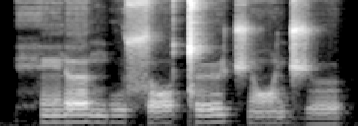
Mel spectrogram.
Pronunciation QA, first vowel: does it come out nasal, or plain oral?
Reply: nasal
